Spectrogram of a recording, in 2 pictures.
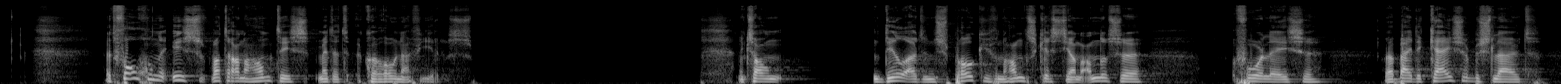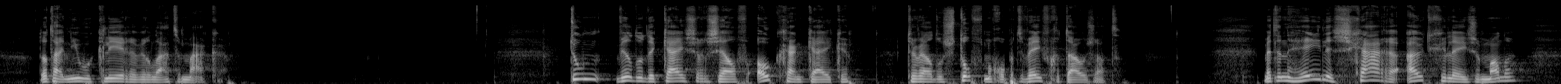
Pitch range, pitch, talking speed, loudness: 120-150 Hz, 130 Hz, 110 wpm, -25 LUFS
